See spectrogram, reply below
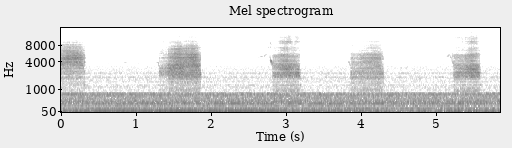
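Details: Wild barn owls in a nest box, male dropping off a rat with the female absent; five rough hissing bursts, each near half a second, spaced about one second apart, above a steady low drone.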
